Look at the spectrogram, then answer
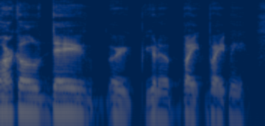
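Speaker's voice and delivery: slow, gruff, drawn-out tough-guy voice. Discussing a film's casting, delivering a line as a Michael Madsen impression. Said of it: "That was that was my that was my Michael Madsen".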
